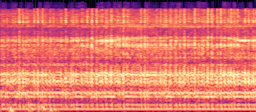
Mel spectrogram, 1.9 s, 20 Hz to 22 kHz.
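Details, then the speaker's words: Nitro engine, Hyper 21 turbo engine in a 2-speed OFNA Ultra MBX buggy, screaming at steady high revs with a thin buzzing tone, leaning out as the fuel tank empties just before running out. "Feels like it's running out, it's about to run out. You can hear the acceleration. All right, it's gonna run out."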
